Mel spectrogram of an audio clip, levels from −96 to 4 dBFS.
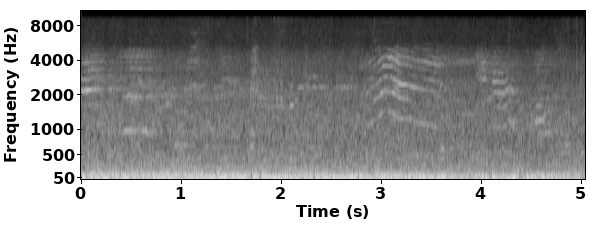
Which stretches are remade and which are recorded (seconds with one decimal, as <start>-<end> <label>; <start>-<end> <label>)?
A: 0.0-1.0 remade; 1.0-4.0 recorded; 4.0-5.0 remade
